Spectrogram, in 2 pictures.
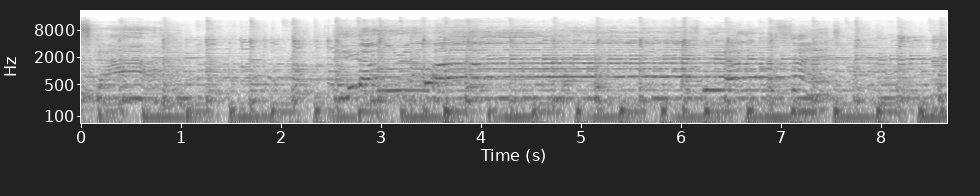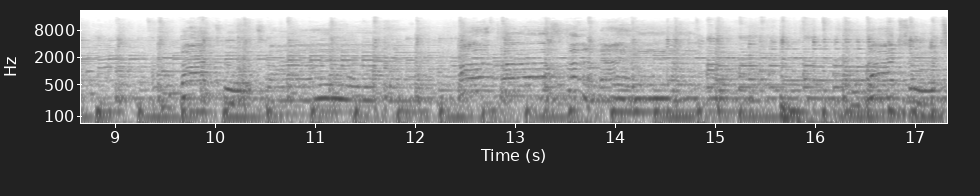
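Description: A live bluegrass band plays through a PA, heard from the crowd. Mandolin, acoustic guitar, banjo and electric bass play over a steady beat.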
